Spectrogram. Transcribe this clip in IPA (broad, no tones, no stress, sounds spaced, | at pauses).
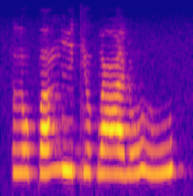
l o p ɐ ŋ i dʲ o b ə ʕ æ ɳ o̤ ɦ ṳ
